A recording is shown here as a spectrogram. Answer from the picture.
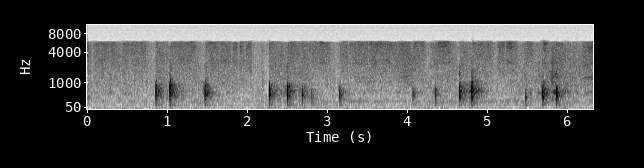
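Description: Dry-erase marker writing on a whiteboard: a run of short, irregular strokes and taps, faint against the room.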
